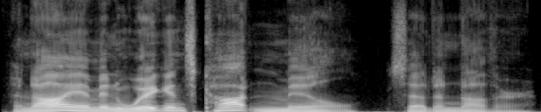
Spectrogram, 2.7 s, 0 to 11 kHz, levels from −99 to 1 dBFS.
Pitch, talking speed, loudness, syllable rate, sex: 120 Hz, 200 wpm, -19 LUFS, 5.2 syllables/s, male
